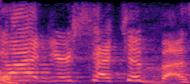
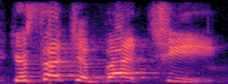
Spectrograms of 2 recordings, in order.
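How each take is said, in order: First: Mock kid scolding. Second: High laughing scold; mock kid scolding, laughing. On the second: Redoing the church camp line without God, laughing. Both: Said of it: "sorry, they can't say God".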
